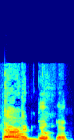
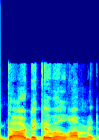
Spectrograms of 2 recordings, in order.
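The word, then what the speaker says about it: דרדקי מלמד: And how do you pronounce it in Yiddish? Dardarki Melamed. Dardike. Dardike. Okay, Dardike Melamed.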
